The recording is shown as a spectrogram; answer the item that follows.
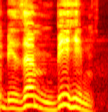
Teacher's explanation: دیکھیے اصل میں بے ذن بہم ہے لیکن چونکہ با ہے میں نون ساکن کے بعد فوراً، تو اس نون کو میم سے بدل کر کے یعنی اقلاب کر کے پڑھیں گے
